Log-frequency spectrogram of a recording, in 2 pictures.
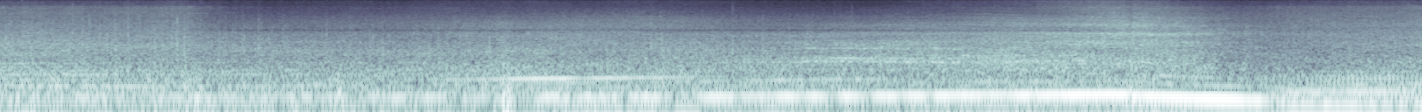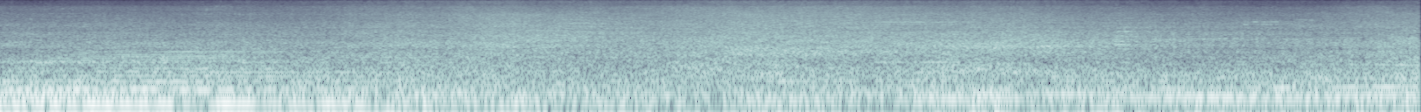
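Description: Street traffic on a wet road: passing vehicles with the hiss of tyres on wet tarmac. A deep rumble builds to its loudest about ten to twelve seconds in and drops off suddenly, and a steadier hiss fills the second half.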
